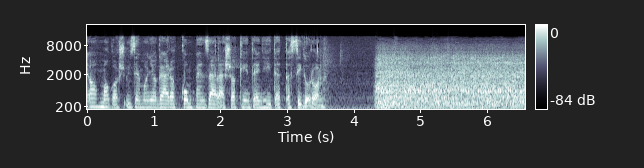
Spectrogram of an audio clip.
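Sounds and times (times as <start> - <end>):
speech: 0.0 - 3.8
truck engine rumble rolling into its depot: 4.3 - 6.5.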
